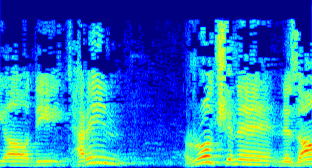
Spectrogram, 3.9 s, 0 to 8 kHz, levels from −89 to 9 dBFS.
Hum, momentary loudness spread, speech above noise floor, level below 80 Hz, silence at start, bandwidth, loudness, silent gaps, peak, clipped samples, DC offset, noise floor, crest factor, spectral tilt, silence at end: none; 13 LU; 31 dB; -76 dBFS; 0 s; 7.4 kHz; -19 LUFS; none; -2 dBFS; under 0.1%; under 0.1%; -50 dBFS; 18 dB; -2.5 dB/octave; 0 s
